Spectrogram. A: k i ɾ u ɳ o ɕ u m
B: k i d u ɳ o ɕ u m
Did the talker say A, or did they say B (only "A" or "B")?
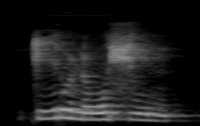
A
